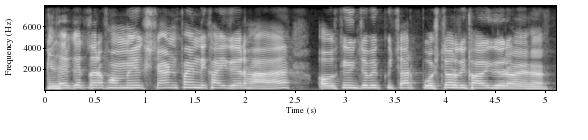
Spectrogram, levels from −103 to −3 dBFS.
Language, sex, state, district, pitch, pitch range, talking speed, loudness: Hindi, male, Jharkhand, Garhwa, 230 Hz, 215-240 Hz, 245 wpm, -13 LUFS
